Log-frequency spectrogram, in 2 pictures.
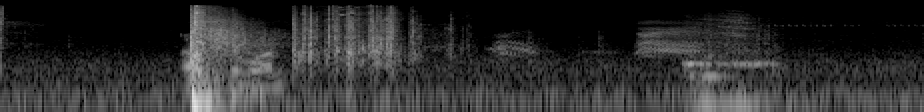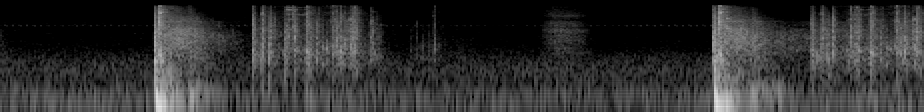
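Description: A scoped rifle fires sharp shots.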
